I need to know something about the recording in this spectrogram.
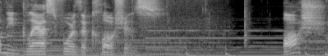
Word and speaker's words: cloche: I think it's pronounced cloche. It's definitely a British word. I was talking to, what does he go by now? Crab Lord? I think he verified it's cloche for me.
